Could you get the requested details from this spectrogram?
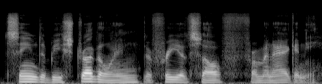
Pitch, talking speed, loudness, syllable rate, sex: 100 Hz, 205 wpm, -18 LUFS, 5.2 syllables/s, male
